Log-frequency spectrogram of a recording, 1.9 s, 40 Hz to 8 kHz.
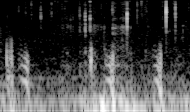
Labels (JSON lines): {"label": "biophony, knock croak", "recorder": "SoundTrap 300"}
